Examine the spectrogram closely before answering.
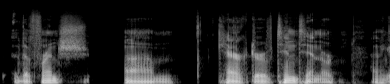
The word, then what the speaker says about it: Tintin: French um character of Tintin or I think it's tant in in the French pronunciation um where theyve basically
